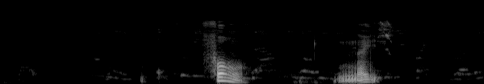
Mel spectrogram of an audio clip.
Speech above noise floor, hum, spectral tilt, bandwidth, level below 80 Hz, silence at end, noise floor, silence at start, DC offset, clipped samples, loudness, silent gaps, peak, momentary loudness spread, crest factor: 54 dB; none; -7 dB/octave; 8.2 kHz; -66 dBFS; 0.95 s; -82 dBFS; 2.05 s; under 0.1%; under 0.1%; -30 LUFS; none; -8 dBFS; 23 LU; 26 dB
